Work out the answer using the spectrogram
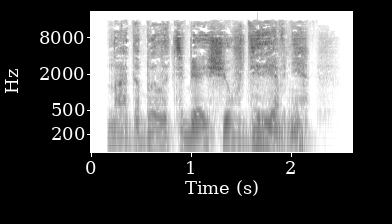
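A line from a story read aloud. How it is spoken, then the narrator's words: Whispered in foreign tongue. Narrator (Russian): прошептал Хузарин по-рамейски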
